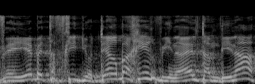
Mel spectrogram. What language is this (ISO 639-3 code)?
heb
